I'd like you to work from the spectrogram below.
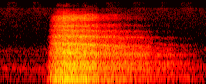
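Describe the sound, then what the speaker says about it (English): Breathing in during a calming breath prayer: one slow, close, audible inhale rises suddenly after a short quiet pause, then gradually fades. "I breathe in."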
